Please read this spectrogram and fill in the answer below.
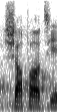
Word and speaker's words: Charpentier: Charpentier is how it would be pronounced in French. So yeah, I like to keep it au naturel. But yeah. See, I just learned something new. He's Charpentier is a woodworker, so he's carpenter.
